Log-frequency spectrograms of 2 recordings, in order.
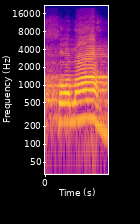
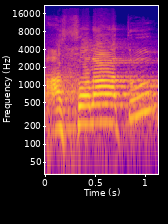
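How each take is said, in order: First: The word ends with an h sound. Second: The word ends with a t sound. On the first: The reader stops on the word. The speaker calls it wrong. "আসলাহ বলে খয়রুম মিনান নাওম বলতেছি না" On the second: The reader continues without stopping. The speaker calls it right. "তা উচ্চারণ হবেই"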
